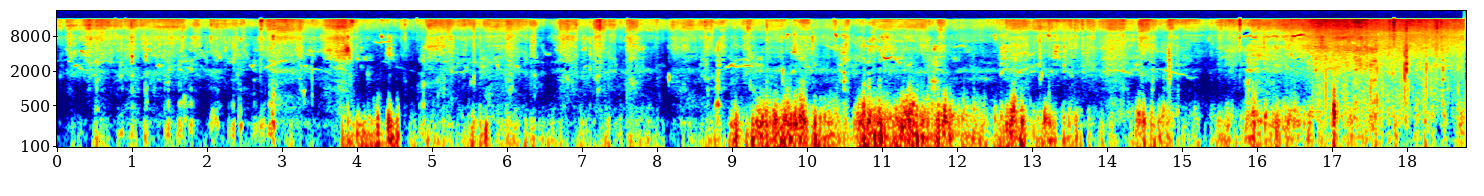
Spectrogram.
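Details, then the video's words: Rare-breed Oxford Sandy and Black pigs, six boys out on a winter forage between storms, keep up a rapid stream of deep, throaty grunts that swell and fade while they root noisily through the ground. "rare breed Oxford Sandy and Black, happy pigs, winter forage. 6 boys. ASMR oinks."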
